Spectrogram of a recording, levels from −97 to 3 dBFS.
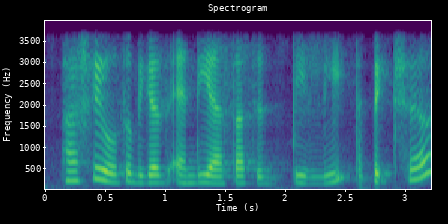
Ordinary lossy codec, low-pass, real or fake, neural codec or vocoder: none; 3.6 kHz; fake; codec, 24 kHz, 1.2 kbps, DualCodec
